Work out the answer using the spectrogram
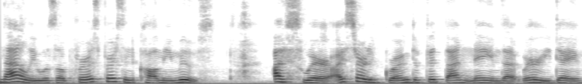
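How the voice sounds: This is a natural reading voice. Its pitch varies in an ordinary way.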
